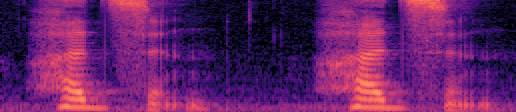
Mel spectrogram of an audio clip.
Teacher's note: there's the schwa vowel in there as an unstressed syllable it's very fast sunson and when the schwa is followed by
